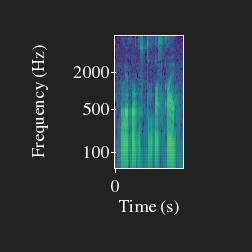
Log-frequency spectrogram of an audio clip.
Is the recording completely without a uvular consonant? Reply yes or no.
no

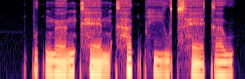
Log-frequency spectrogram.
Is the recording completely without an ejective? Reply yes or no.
yes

